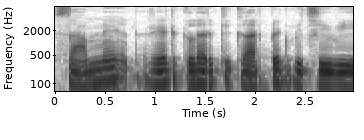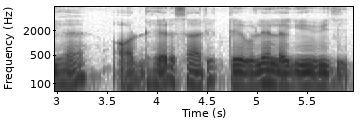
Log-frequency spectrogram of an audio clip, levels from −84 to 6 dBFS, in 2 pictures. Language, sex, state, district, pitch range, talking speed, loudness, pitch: Hindi, male, Jharkhand, Ranchi, 95-105 Hz, 140 wpm, -16 LUFS, 100 Hz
